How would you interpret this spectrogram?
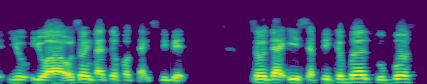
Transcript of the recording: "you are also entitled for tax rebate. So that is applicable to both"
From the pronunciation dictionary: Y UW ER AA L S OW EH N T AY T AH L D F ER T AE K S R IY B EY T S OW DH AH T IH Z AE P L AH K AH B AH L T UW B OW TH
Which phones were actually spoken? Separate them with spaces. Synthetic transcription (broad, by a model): Y UW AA AA L S OW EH N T AY T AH D F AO T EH K S L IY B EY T S OW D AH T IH S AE P L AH K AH B AH L T UW B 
